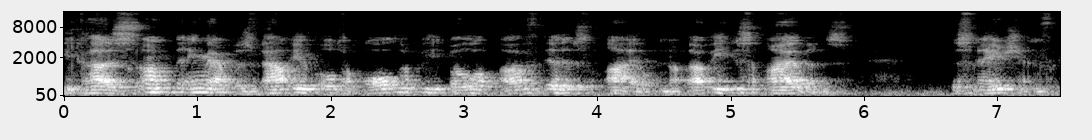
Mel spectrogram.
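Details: Adult man with spasmodic dysphonia (self-described as spasmodic dystonia), onset at age 42 after a previously strong voice; he says the voice tremble lessens or goes away after speaking a while and is not painful.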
